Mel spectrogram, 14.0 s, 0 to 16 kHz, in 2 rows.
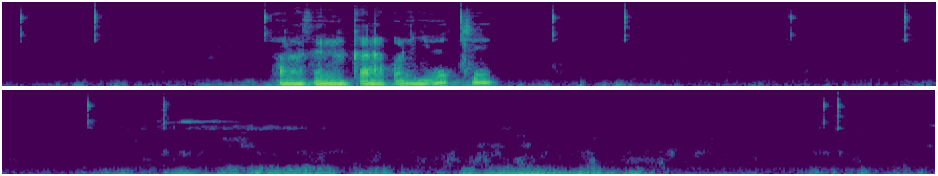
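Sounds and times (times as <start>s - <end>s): low rumble: 8.7s - 12.0s
mouse button clicking: 13.1s - 13.4s.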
